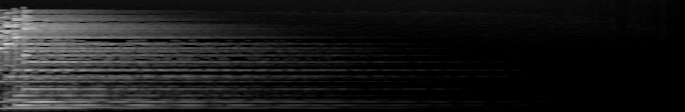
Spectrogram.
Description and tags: A different bell rings out to inform customers via the public announcement speaker system.
announcement, attention, call, commutor, custommers, public, sound, speaker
